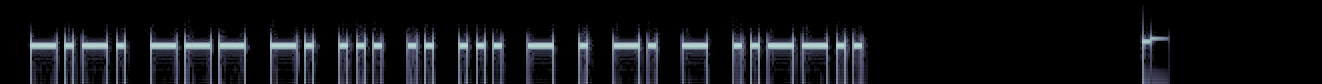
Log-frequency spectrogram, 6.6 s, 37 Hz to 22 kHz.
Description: Morse code, heard as a keyed tone, about 28 wpm, 700 Hz. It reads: CONSISTENT?
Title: Sentences from Top 1500 Words 28wpm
